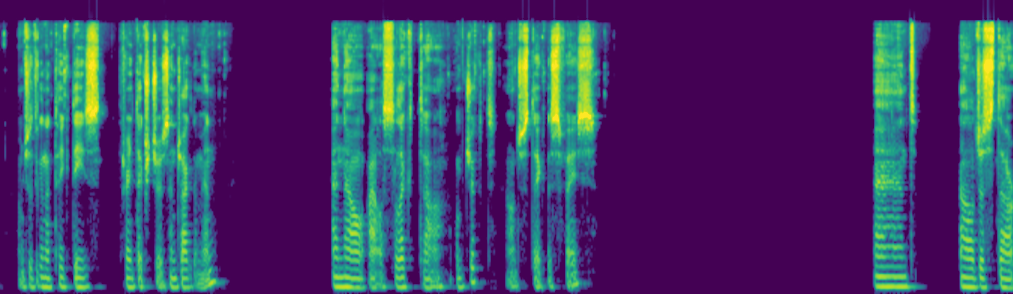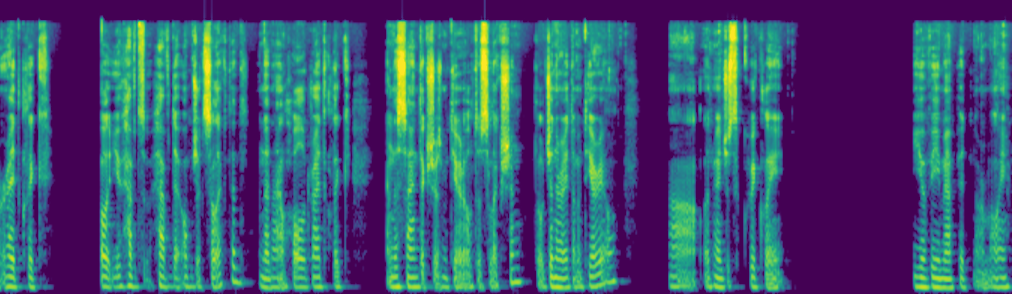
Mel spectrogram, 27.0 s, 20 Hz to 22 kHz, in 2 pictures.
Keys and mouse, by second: 0.2 click, 0.6 shift+click, 1.2 click, 2.9 click, 4.0 click, 5.2 click, 5.5 click, 5.7-6.8 typing, 6.2 click, 6.6 ctrl+d, 7.4 click, 8.1 click, 8.4-9.6 typing, 8.7 click, 9.1 click, 9.4 middle click, 9.8 click, 10.3 click, 11.6 alt+middle click, 13.6 right click, 15.0 click, 15.9 click, 17.2 right click, 20.8 click, 21.2-22.1 typing, 21.7 click, 22.9 click, 23.5 z, 23.9 click, 25.6 click, 26.4 click.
